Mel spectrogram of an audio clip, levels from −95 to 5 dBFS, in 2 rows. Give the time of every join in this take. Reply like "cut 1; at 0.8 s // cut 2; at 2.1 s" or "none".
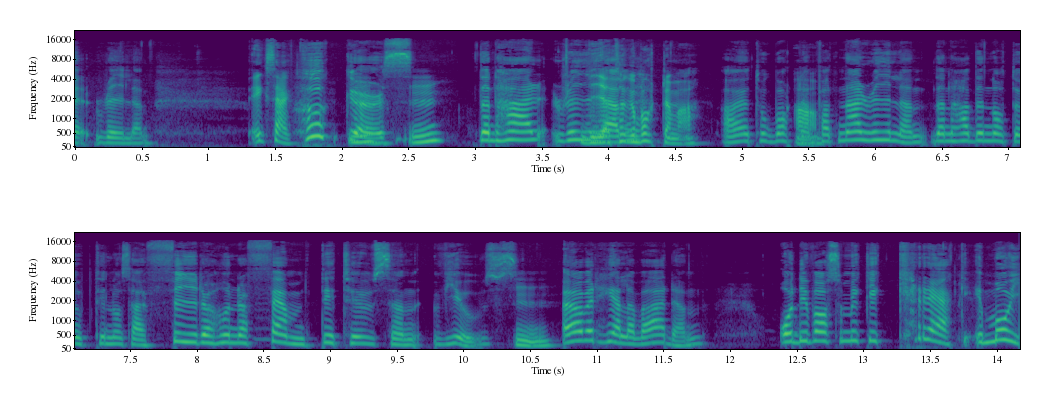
cut 1; at 1.3 s // cut 2; at 2.9 s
